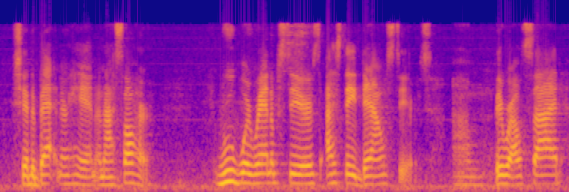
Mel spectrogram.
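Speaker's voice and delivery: ordinary talk, nothing marked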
